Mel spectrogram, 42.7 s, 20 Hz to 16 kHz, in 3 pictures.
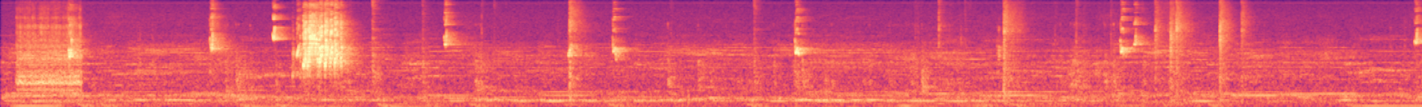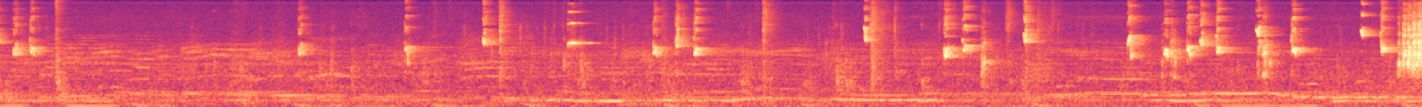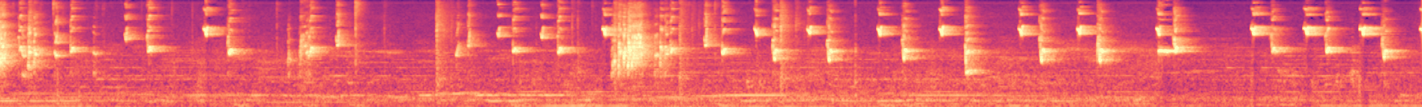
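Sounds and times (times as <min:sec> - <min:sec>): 
singing parrots Psephotus haematonotus: 0:00.0 - 0:00.9, 0:01.9 - 0:04.8, 0:05.4 - 0:06.8, 0:07.8 - 0:15.8, 0:16.4 - 0:42.6.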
